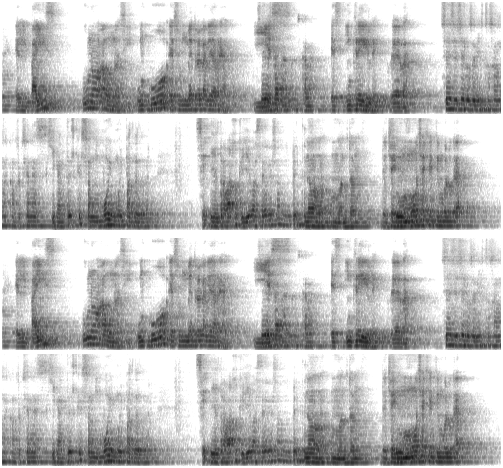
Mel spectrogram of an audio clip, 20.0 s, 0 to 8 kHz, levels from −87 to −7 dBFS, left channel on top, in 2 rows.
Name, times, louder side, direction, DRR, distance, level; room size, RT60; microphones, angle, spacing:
voice 1, 0.3-1.0 1.6-4.5 5.0-5.5 6.6-8.1 11.8-11.9 13.9-14.1 16.0-17.2 17.5-19.1, right 1 dB, 15° right, -3 dB, 2.8 m, -25 dB
voice 2, 5.2-6.3 8.8-12.9 14.1-16.1 17.9-18.2, left 1 dB, 55° left, -4 dB, 2.3 m, -26 dB
25.0 x 12.5 x 2.4 m, 1.5 s
head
